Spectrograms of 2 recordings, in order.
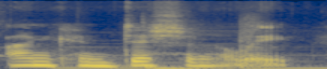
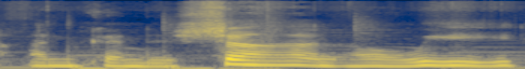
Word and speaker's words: unconditionally: So most people don't notice this, but when songs put the emphasis on the wrong syllable of a word, I notice and I can't stand it. Like, if the word is unconditionally, that dish is the emphasis, unconditionally. But some songwriters will say unconditionally, and I hate that.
